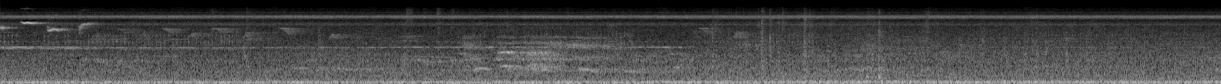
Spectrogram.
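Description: Small birds chirping in garden trees: a quick run of short high chirps in the first second or so and a few lower calls around the middle, over a steady low rumble.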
